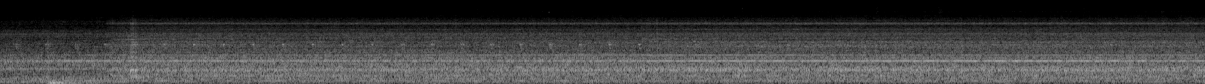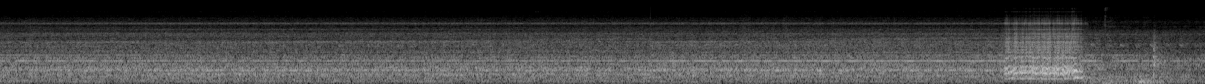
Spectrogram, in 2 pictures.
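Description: A Lion lathe cuts a new cross feed screw with a follow rest fitted, giving a steady continuous machining drone with tonal whine and faint chatter, plus a brief louder burst near the end.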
